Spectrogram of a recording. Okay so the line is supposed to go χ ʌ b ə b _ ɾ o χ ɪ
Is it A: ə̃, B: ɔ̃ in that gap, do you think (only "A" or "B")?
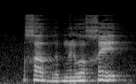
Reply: A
